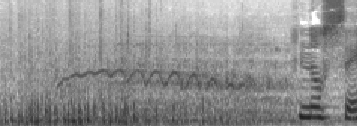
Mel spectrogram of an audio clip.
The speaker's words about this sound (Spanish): ¿No oyes? ¿No escuchas a lo lejos un galope de caballos?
